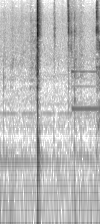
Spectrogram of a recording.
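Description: Tarot cards being handled and drawn from a deck: one sharp click under a second in, then two lighter clicks, over faint steady background tones.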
